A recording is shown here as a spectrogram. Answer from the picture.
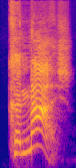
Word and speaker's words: ganache: I said, how you pronounce it? Is it Kanash? And he laughed. And he said, it's Kanash.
